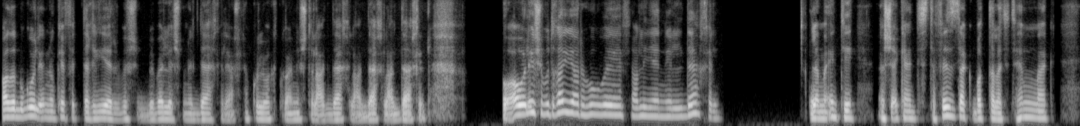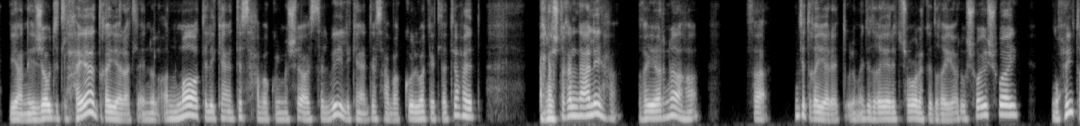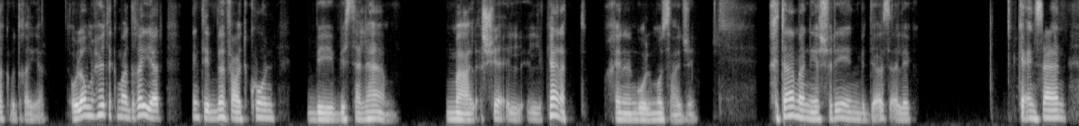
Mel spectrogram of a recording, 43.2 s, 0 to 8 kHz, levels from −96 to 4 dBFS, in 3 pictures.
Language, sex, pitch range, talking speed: Arabic, male, 105-140 Hz, 115 wpm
